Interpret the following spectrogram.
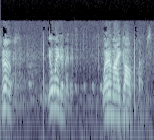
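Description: A man's voice: high voice, big pitch swings, normal speed. An actor playing a harried, exasperated father in 1930s radio comedy, blustering and whining. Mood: frantic. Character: harried, exasperated father, quick to threaten spankings. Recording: dull, noisy 1930s radio recording.

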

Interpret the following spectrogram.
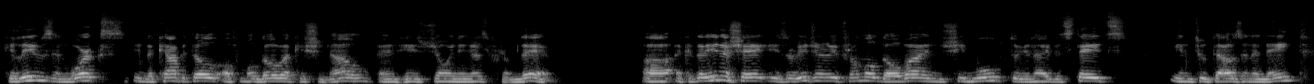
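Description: Middle-aged guy hosting an online seminar, reading a formal intro, mid-pitched voice. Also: moderate pace, a little mellow. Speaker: seminar moderator. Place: indoors, office, on a video call.

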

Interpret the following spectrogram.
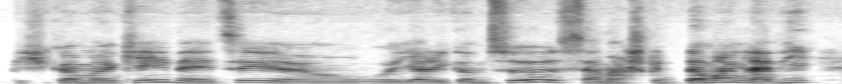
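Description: A woman's voice: fairly high pitch, steady tone, fairly quick. A young woman with a Quebec French accent, telling things in a slangy, casual way on a group video call. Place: indoors at home, on a video call.

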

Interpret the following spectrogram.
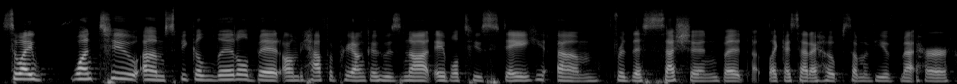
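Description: A woman, a board president, introducing herself on a conference panel in a relaxed, conversational way with many fillers, on a handheld mic. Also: lowish voice, normal speed, hardly any pauses, clean tone. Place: conference hall on stage.

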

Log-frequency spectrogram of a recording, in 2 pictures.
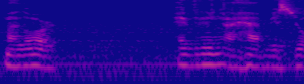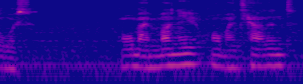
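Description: A man's voice: lowish voice, level tone, noisy background. Earnest man, native Cantonese speaker. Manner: earnest, simple and slow-paced. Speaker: Sunday school teacher. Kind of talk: children's church lesson. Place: outdoors in a park and a living room.

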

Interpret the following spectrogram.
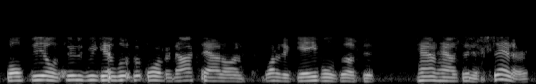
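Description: A man's voice: high-pitched, fairly even intonation, fast. A man working as a fire operations officer, giving urgent, procedural radio traffic over a two-way radio. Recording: narrow tinny radio channel with noise and clicks.

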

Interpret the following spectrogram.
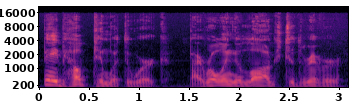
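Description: A man reading a children's story aloud in a deliberate, expressive storytelling manner. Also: rumbling low. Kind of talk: read-aloud storybook narration.

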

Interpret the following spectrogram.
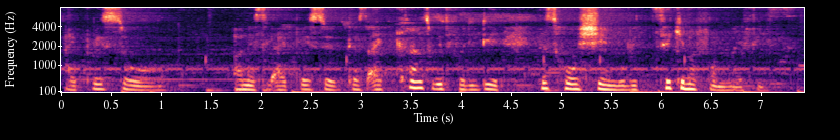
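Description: A troubled young Nigerian woman , acted by a woman in a film drama. Her voice is low, with an earnest, pleading manner, and music plays faintly behind it. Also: moderate pace, lightly acted. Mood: hopeful, earnest. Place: outdoors among trees.

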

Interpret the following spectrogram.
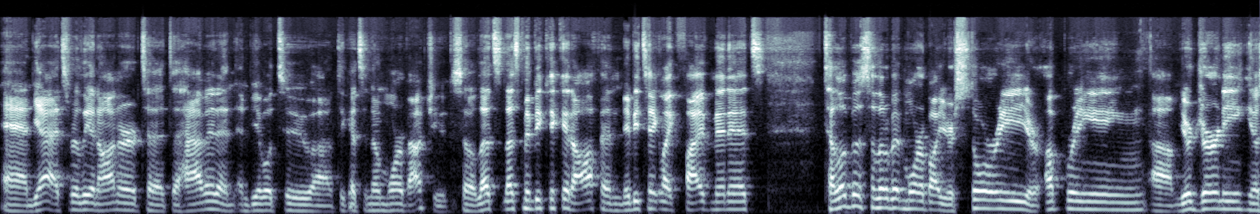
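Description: A man's voice: mid-range voice, a bit bright. Young man hosting an interview. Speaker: host. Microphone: headset on a video call.

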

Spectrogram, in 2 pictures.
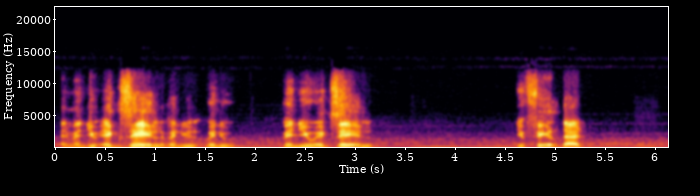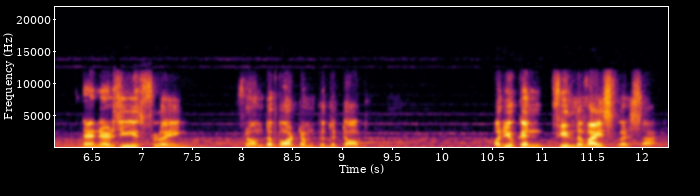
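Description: A man's voice: medium pitch, normal speed, pauses often, a little mellow, soft background music. A man giving guided breathing meditation instructions, repeating short phrases as he goes.

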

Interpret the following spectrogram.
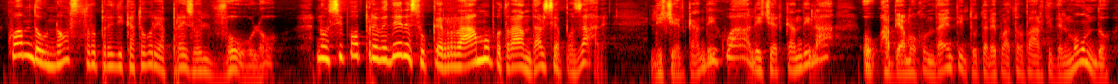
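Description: Man acting a storybook friar, folksy, chatty, consoling, high-pitched, creaky. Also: mellow, exaggerated voice. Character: chatty, placid old-fashioned friar, folksy and evasive. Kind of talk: dramatized audiobook reading.

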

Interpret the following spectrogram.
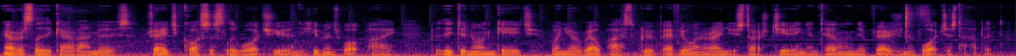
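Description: Very creaky male Let's Play host. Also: medium pitch, monotone, a little fast, dark tone, slight background noise, rough recording. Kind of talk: casual game commentary and story read-aloud.

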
